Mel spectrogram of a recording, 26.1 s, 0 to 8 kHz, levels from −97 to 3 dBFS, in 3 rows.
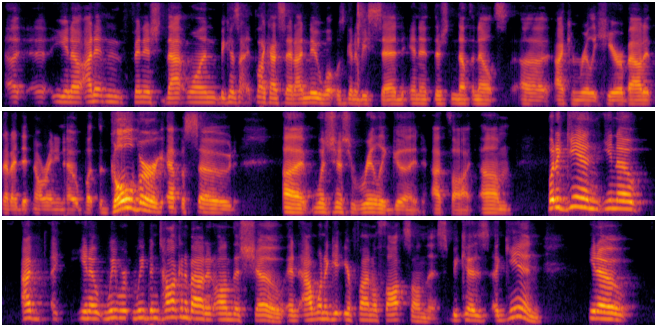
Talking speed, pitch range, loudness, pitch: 185 wpm, 115-185 Hz, -23 LUFS, 145 Hz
